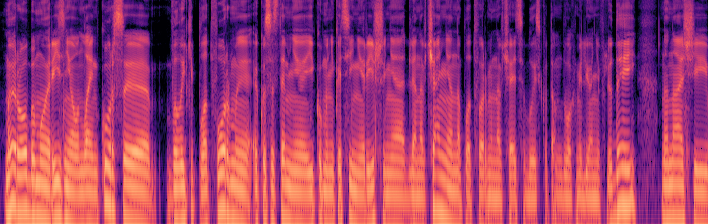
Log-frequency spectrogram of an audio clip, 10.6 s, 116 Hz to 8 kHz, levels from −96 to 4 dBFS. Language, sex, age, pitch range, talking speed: Ukrainian, male, 20-39, 100-125 Hz, 125 wpm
